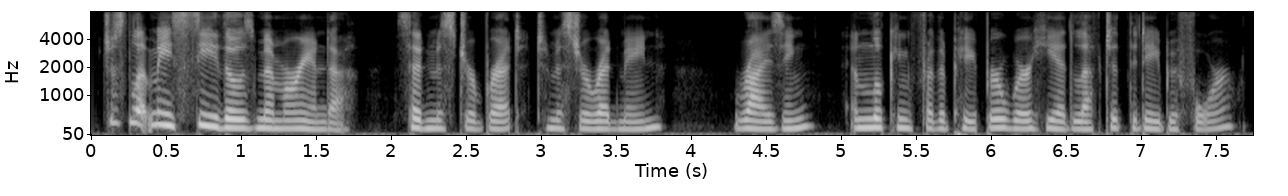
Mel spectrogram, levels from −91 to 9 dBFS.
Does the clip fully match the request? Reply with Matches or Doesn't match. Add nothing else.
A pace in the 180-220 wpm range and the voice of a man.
Doesn't match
